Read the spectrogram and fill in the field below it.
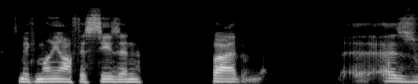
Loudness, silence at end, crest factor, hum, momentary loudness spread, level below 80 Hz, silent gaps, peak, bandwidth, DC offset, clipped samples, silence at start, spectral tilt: -19 LUFS; 0 s; 20 dB; none; 20 LU; -58 dBFS; 1.93-2.10 s, 3.25-3.29 s; -2 dBFS; 14.5 kHz; under 0.1%; under 0.1%; 0.2 s; -4.5 dB/octave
